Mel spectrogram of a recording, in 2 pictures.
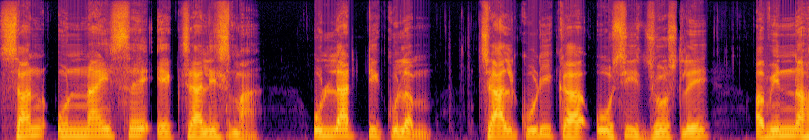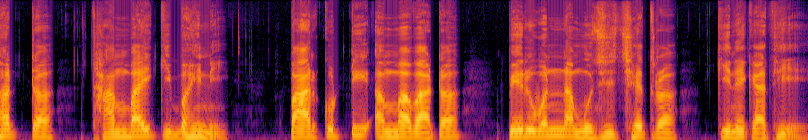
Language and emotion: Nepali, neutral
